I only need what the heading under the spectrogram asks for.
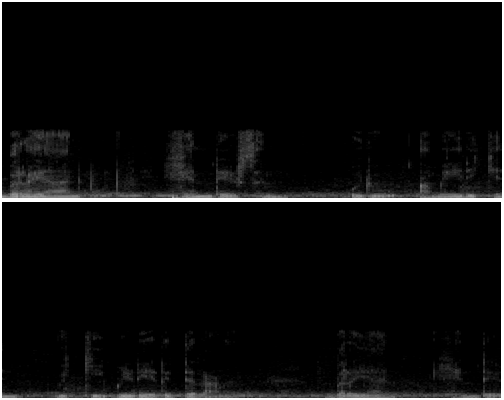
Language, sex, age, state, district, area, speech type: Malayalam, male, 18-30, Kerala, Idukki, rural, read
